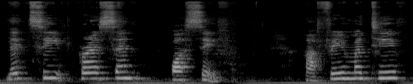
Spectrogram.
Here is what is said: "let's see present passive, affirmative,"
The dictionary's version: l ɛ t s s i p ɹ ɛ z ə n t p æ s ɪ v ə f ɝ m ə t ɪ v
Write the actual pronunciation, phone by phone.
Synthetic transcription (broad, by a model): l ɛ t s s i p ɹ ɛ s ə n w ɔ s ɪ f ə f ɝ m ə t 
